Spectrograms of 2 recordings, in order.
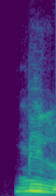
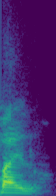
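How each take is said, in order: First: The first syllable sounds like 'me'. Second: The first syllable sounds like 'my'. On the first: "that thing will not be called Milo anyway" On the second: "If they replaced that I with a Y, ... It will be called Milo"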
